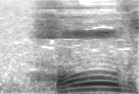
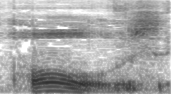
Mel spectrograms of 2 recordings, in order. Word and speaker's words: hold: 还有一个字很棒， I hold your love Dear, hold something dear. Holds, H-O-L-D. 不要念成 hold，那个 H-O-L 那个那个尾音呢，念成欧洲的 O 啊，把它念出来 hold，舌尖在递上去。 Hold your love dear，就是珍惜。 D-E-A-R, hold something dear，一样的意思。同时很重视或珍惜。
